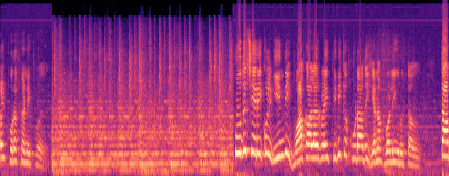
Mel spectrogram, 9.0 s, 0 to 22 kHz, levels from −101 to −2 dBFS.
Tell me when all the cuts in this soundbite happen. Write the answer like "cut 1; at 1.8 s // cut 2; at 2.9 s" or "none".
none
